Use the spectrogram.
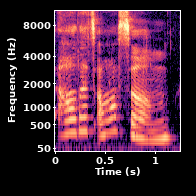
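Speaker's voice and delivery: usual speaking voice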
